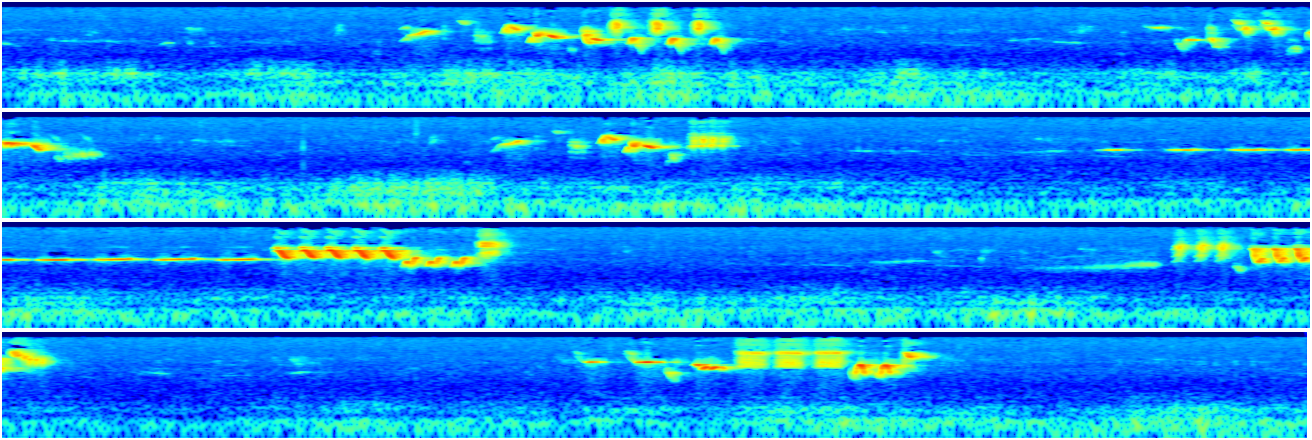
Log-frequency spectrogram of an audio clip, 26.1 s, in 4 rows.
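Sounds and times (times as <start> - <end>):
common nightingale singing: 2.0 - 4.4, 5.1 - 7.7, 8.7 - 15.7, 17.2 - 21.3, 22.4 - 24.4.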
